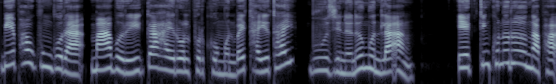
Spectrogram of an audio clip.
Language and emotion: Bodo, disgusted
